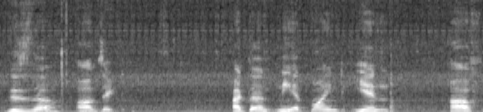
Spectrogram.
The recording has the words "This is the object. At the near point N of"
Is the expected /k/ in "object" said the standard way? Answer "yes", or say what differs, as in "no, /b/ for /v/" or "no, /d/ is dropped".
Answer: yes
